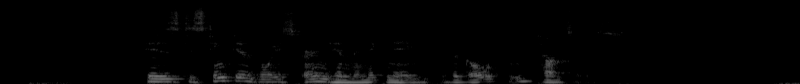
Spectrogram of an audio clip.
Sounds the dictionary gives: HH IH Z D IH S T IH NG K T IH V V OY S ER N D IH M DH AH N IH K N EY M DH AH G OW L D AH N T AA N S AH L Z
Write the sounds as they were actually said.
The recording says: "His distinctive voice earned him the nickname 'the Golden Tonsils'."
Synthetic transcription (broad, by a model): HH IH Z D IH S T IH NG K T IH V V OY S ER N D IH M DH AH N IH K N EY M DH AH G OW L D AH N T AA N S L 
